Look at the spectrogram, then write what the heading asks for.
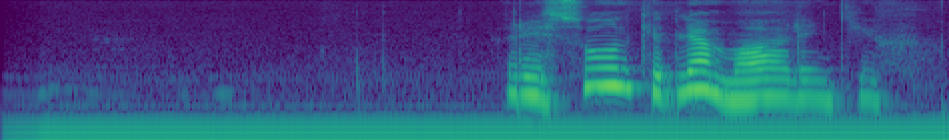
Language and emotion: Russian, sad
